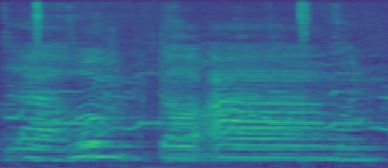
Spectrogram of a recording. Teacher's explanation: Lahum ta'amun, enggak boleh dibaca mendengung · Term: idhar syafawi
